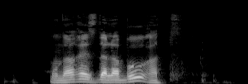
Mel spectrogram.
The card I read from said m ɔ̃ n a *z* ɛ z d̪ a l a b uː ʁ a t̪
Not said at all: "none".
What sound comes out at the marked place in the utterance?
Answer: ʁ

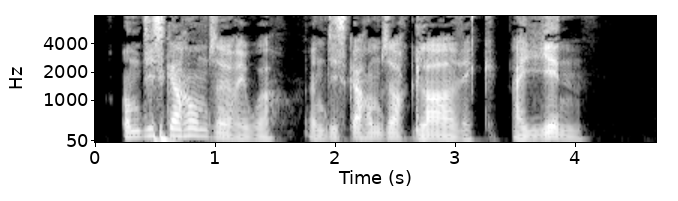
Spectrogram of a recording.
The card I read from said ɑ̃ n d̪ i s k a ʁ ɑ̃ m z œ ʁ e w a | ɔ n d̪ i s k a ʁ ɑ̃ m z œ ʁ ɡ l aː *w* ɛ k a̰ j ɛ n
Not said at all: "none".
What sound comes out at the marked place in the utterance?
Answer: v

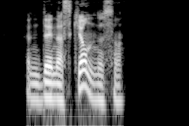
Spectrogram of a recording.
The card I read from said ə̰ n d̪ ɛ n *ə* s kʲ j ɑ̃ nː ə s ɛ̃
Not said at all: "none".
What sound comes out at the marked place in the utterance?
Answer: a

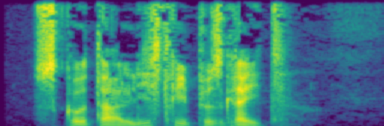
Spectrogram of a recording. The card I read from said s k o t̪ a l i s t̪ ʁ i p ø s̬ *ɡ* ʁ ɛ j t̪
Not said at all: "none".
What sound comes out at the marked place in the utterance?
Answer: ɡ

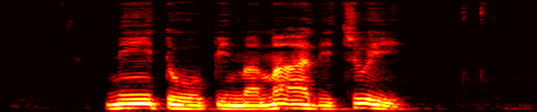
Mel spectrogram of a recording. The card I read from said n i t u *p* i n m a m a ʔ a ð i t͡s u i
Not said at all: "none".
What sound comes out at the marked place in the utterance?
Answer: p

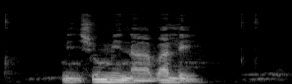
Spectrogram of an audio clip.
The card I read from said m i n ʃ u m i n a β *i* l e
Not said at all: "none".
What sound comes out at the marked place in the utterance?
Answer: a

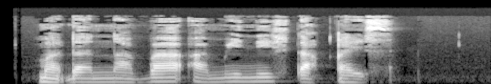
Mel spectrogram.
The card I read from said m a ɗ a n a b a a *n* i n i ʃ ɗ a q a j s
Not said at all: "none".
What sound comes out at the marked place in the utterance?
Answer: m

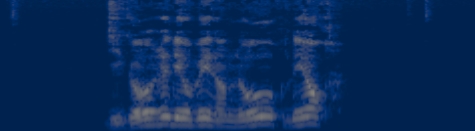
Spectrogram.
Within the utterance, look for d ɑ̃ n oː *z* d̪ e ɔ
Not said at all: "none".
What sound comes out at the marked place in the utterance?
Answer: ʁ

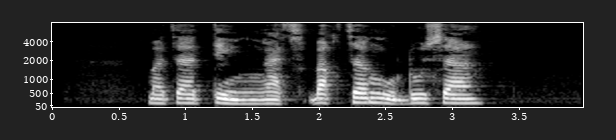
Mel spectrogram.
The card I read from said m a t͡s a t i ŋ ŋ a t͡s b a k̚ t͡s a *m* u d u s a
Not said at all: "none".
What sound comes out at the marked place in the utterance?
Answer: ŋ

